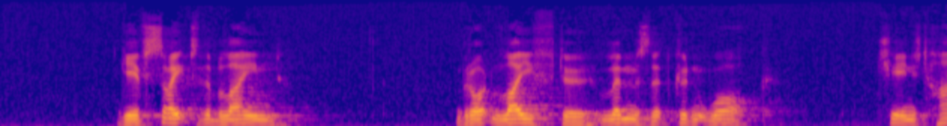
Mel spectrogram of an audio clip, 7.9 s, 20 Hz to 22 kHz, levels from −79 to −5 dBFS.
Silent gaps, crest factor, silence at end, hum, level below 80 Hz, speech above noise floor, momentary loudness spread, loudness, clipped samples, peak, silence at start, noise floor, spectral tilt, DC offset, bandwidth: none; 20 dB; 0 s; none; -62 dBFS; 29 dB; 14 LU; -27 LUFS; under 0.1%; -8 dBFS; 1 s; -55 dBFS; -5.5 dB/octave; under 0.1%; over 20 kHz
